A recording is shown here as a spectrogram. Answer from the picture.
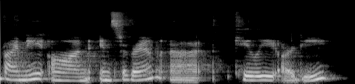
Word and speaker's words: Kaely: me on instagram at kayleerd my name is spelled weird for kaylee it's k-a-e-l-y and then my website's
